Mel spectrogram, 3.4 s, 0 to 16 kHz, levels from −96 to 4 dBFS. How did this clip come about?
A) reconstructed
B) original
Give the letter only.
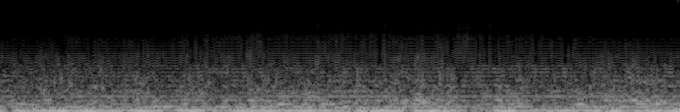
A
